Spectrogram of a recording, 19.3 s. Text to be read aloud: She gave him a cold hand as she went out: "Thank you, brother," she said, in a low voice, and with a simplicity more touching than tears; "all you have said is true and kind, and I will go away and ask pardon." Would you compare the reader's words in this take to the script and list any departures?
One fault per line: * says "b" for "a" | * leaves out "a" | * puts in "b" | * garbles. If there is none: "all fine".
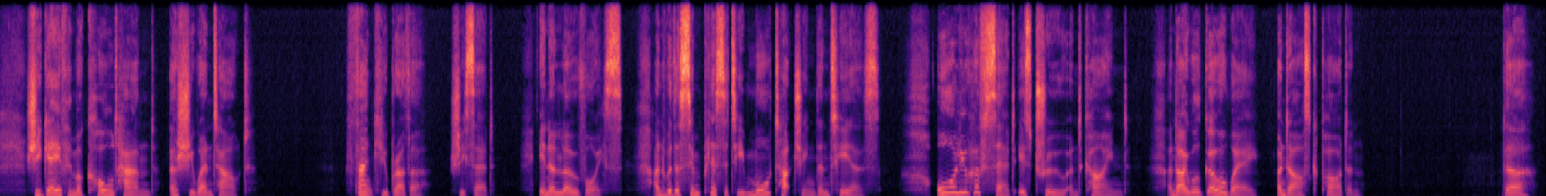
* puts in "The"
